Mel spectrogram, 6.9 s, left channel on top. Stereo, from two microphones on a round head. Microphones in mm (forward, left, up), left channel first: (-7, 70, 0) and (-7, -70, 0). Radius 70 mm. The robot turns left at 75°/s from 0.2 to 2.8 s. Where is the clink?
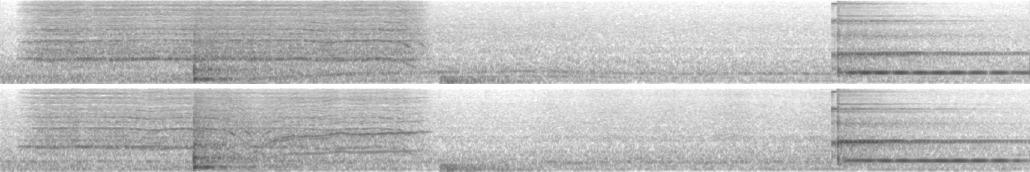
25° right (ahead or behind), 0.9 m.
